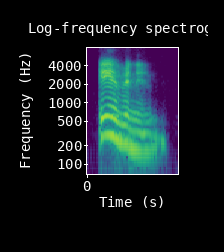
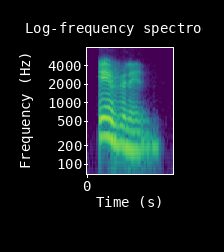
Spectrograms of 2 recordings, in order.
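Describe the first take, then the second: Both takes have the same delivery.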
